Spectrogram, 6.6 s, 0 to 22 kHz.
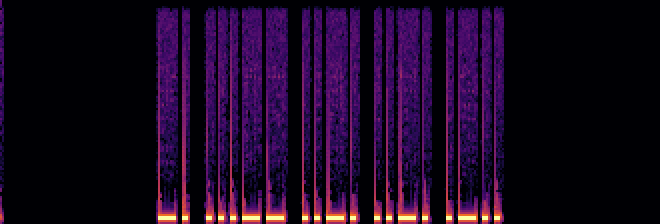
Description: Morse code, heard as a keyed tone, about 20 wpm, 700 Hz. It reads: N3FFL
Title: Speed Racing - USA 1x3 Call Signs 17wpm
